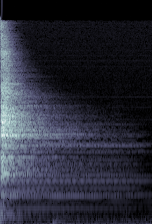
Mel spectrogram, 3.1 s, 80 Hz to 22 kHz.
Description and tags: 12 inch china cymbal struck with wooden drumstick.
